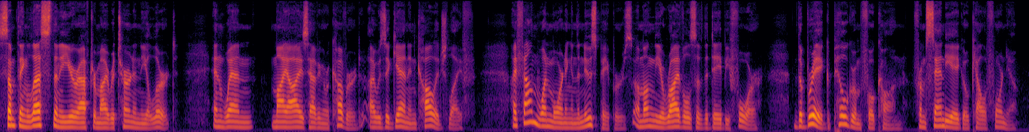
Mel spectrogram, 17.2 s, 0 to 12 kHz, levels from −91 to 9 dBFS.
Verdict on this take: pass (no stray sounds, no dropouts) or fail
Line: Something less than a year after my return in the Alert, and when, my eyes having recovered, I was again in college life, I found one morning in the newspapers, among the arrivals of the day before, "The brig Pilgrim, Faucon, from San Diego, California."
pass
